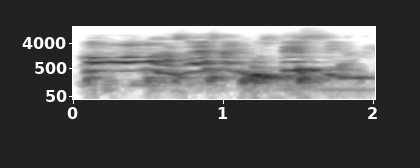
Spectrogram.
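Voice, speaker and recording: A stern Roman governor pleads with a crowd in a run of insistent questions, as a woman preacher acts him out. The voice is high. It sounds far from the mic, in a roomy space with echo. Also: lively intonation, fast, a little mellow. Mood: pleading. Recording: echoey room, distant mic.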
